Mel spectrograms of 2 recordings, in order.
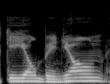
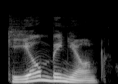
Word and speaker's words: Guillaume Bignon: It's like William in French. Did I get that right? Yes, I think I did. Yeah, G-U-I-L-L-A-U-M-E, last name B-I-G-N-O-N. That's like a big non.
